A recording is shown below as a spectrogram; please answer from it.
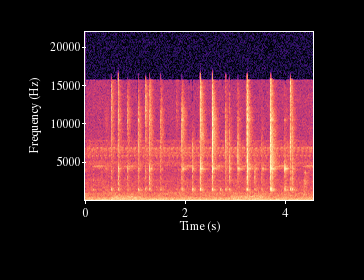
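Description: Long pink nails tap on the side and near the rim of a small glass jar holding a lit wax candle. The result is a quick run of light, bright glassy clicks with a short ring over a faint low background hiss.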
